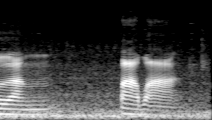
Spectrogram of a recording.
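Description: A man speaking Thai in two short phrases, with a pause between them, over a steady low rumble.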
